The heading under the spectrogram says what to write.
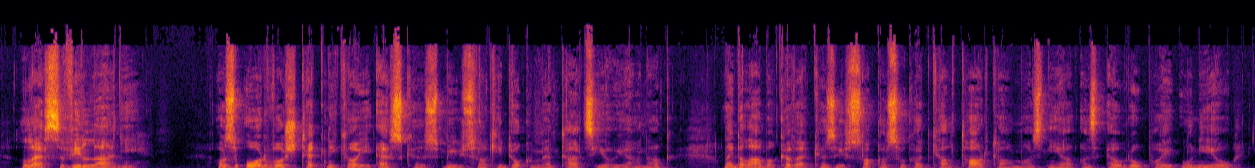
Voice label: Hungarian Medical Device Description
